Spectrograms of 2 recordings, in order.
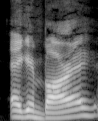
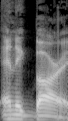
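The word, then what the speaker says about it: Enagbare: I didn't really know who Eggbare, I think is how I pronounce his name. The defensive end, Kingsley Enigbar. Yeah.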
